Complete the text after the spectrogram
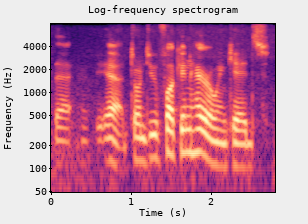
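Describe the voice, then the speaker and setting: A man's voice: medium pitch, unhurried, no room sound. A man in a casual podcast chat, laid-back and swearing constantly.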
